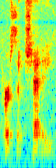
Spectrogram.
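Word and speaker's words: Persichetti: mag nominations video of i believed i pronounced bob persik Eddie's name is Bob person Chetty so again I apologize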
